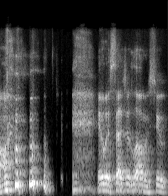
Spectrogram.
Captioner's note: Yahya laughing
